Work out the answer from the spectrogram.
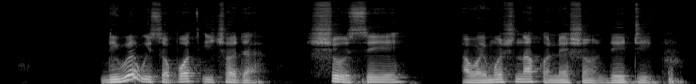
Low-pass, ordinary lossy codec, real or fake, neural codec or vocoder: none; none; real; none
